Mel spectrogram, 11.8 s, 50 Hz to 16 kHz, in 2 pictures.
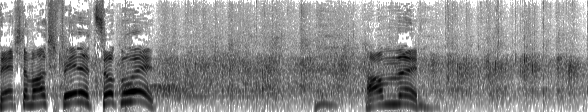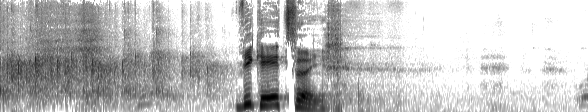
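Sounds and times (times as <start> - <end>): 
speech: 0.0 - 1.9, 3.2 - 4.4, 8.2 - 9.4
audience applause for a performer: 0.0 - 8.2
person cheering: 1.0 - 2.0.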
